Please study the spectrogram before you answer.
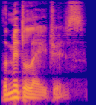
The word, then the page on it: middle ages: British English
